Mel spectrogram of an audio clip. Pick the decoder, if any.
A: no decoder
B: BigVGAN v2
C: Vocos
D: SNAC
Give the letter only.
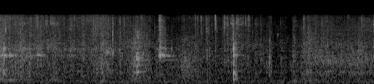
A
